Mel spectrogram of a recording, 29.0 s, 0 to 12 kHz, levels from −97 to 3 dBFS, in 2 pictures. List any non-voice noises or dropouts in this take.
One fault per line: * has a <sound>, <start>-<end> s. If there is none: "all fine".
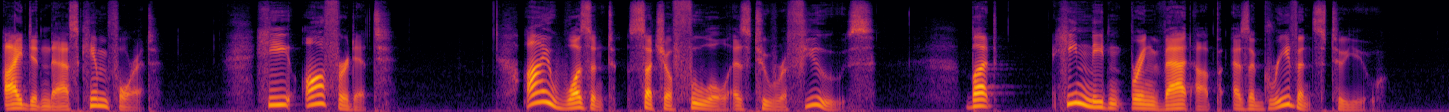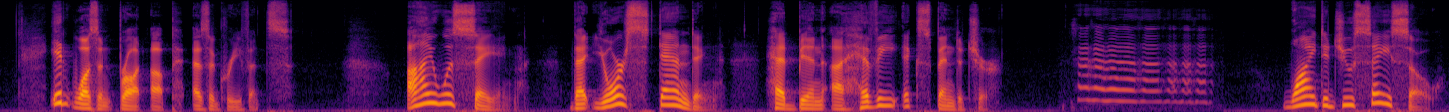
* has a laugh, 25.1-26.7 s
